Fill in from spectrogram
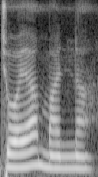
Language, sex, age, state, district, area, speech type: Bengali, female, 18-30, West Bengal, Jhargram, rural, spontaneous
